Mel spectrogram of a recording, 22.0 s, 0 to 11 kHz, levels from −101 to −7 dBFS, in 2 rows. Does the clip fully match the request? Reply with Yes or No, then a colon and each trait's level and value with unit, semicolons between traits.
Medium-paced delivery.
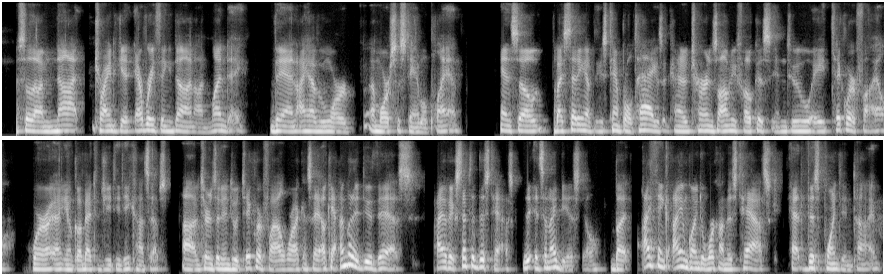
No: fast, 240 wpm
